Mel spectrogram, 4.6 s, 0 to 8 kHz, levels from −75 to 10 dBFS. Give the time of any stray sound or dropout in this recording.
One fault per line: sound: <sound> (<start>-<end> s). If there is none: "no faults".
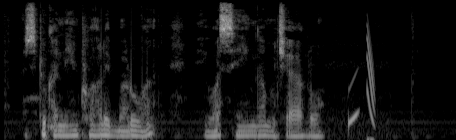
sound: chirp (3.5-3.8 s)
